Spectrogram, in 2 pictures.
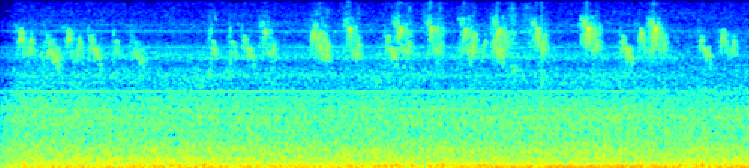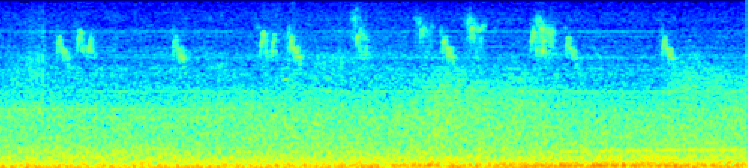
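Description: Small birds chirping in quick, high twitters, busiest in the first half and sparser later, over a steady low background rumble.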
